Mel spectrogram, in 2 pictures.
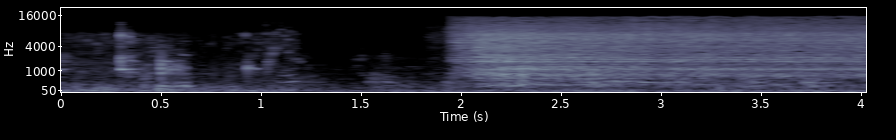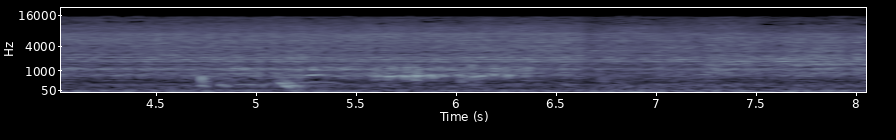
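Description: Chopped leafy greens sizzling in hot oil in a wok: a loud, steady hiss that starts suddenly about two seconds in. Before it, faint clicks from the greens being handled in a steel bowl.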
